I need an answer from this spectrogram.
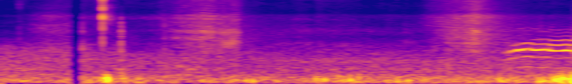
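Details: Black street cat being fed on a bench gives a short, bright meow right at the end, over a steady wash of outdoor background noise.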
